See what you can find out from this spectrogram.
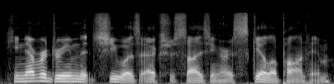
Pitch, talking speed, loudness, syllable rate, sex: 110 Hz, 195 wpm, -17 LUFS, 5.2 syllables/s, male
